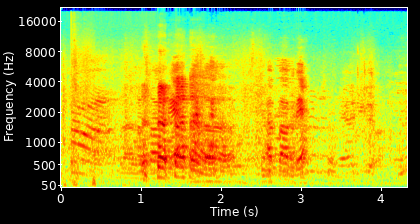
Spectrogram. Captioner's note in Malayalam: പൊട്ടിച്ചിരി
